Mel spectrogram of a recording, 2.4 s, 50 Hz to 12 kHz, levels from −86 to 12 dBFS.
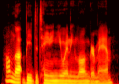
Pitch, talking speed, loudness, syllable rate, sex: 105 Hz, 200 wpm, -19 LUFS, 6.2 syllables/s, male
